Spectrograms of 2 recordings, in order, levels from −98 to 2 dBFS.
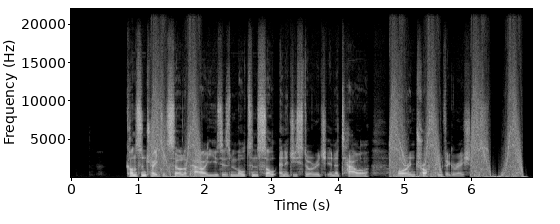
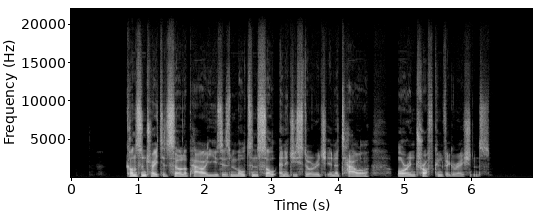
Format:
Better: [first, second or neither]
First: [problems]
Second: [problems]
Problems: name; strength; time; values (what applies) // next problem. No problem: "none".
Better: second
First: background sound (Scratching (performance technique)); 6 dB below the speech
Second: none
